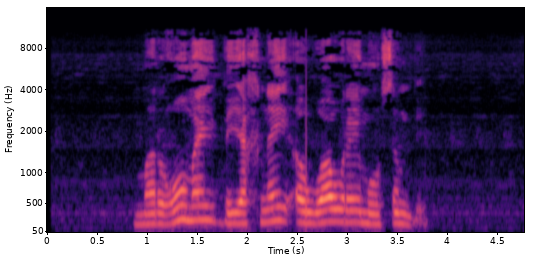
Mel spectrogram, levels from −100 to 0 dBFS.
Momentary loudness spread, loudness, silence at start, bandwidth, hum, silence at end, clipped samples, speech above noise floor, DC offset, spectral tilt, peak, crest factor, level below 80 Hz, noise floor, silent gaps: 8 LU; -32 LUFS; 0.85 s; 11.5 kHz; none; 1 s; under 0.1%; 37 dB; under 0.1%; -3.5 dB/octave; -16 dBFS; 20 dB; -74 dBFS; -70 dBFS; none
